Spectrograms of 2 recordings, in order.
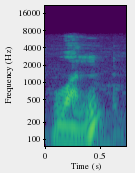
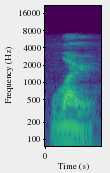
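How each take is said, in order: First: The syllable ends with an n sound. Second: The syllable ends with an l sound. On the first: This is the syllable on its own. "this is pronounced as one in isolation" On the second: The next l sound changes it. "this one becomes 월, like this"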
